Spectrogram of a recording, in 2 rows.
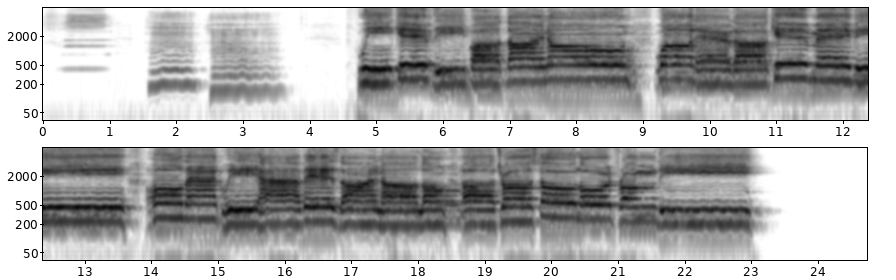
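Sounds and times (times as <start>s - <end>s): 
tenor singing: 1.6s - 3.7s, 4.7s - 23.1s.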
